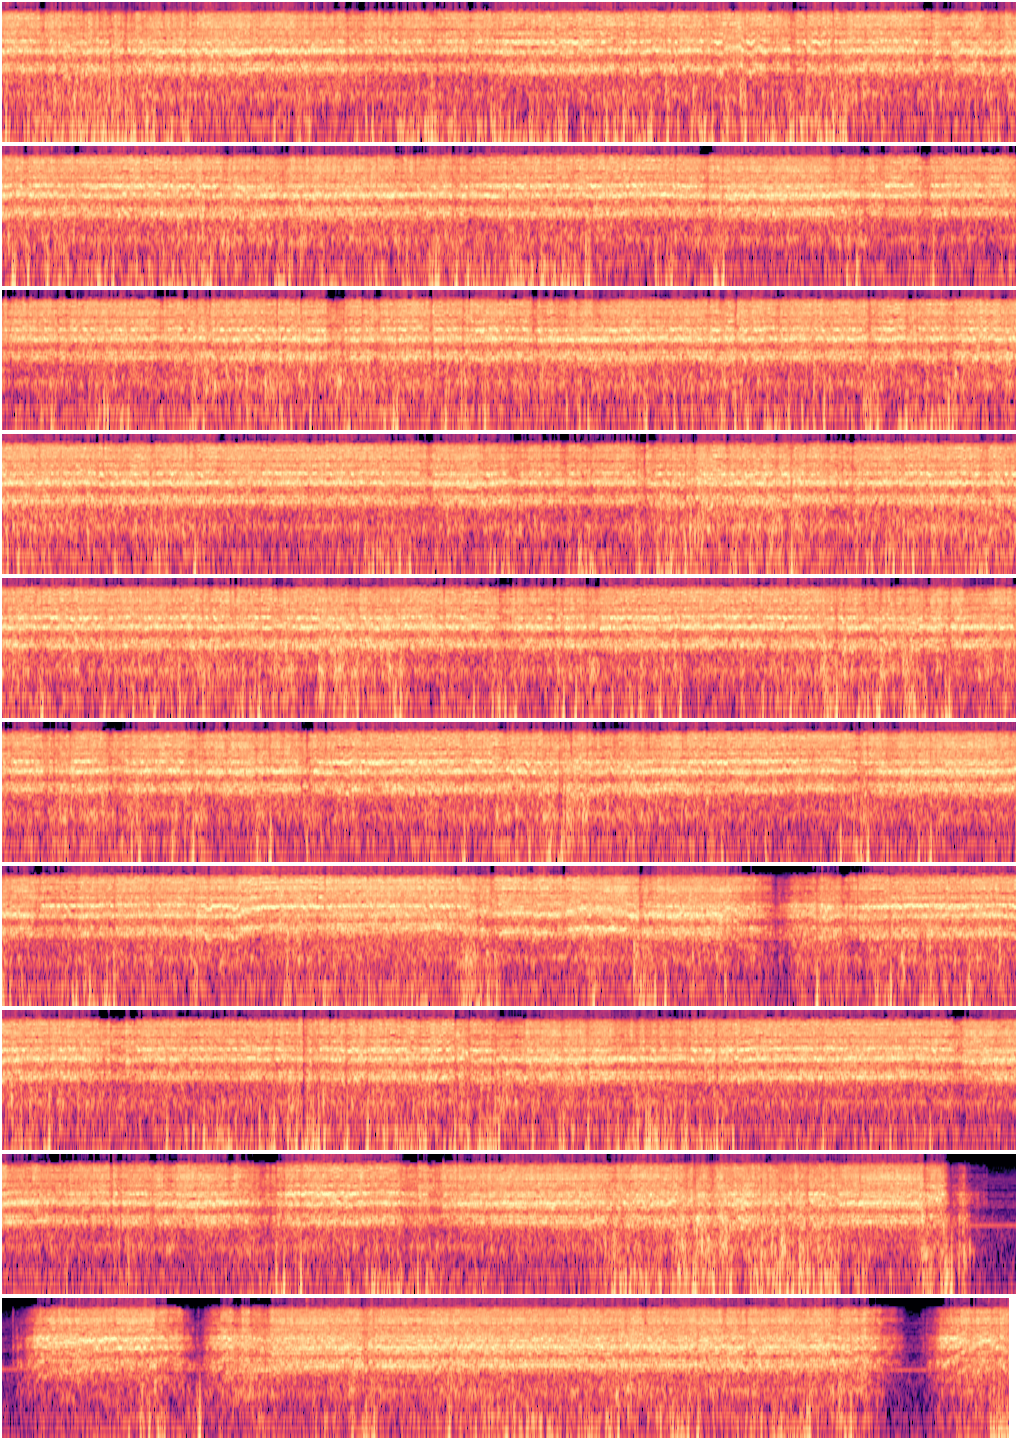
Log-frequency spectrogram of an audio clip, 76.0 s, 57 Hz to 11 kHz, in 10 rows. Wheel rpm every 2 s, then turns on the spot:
220, 230, 230, 230, 220, 220, 220, 230, 230, 230, 230, 230, 230, 230, 230, 230, 230, 220, 220, 230, 220, 220, 220, 240, 300, 180, 210, 230, 220, 220, 220, 220, 210, 190, 110, 180, 210, 140.
none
